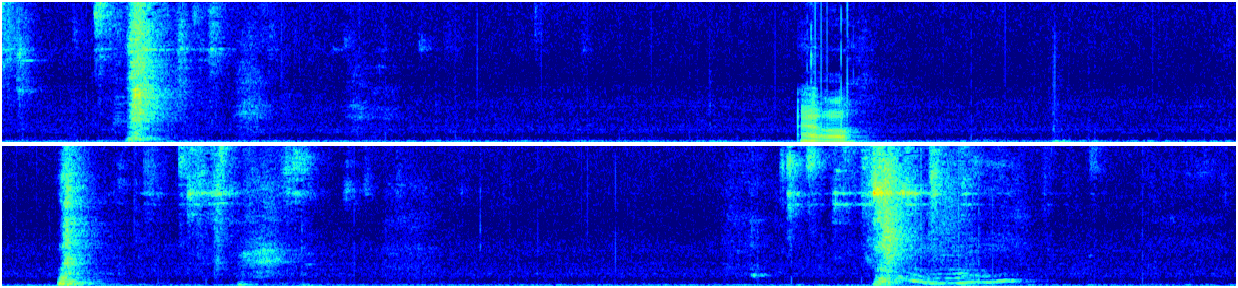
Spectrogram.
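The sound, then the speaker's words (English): Dogs bark in a few sharp, widely spaced bursts, ending in a longer whining, whimpering cry, over a steady low hum. A voice briefly speaks between the barks. “YouTube puppy. My dogs and birds.”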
